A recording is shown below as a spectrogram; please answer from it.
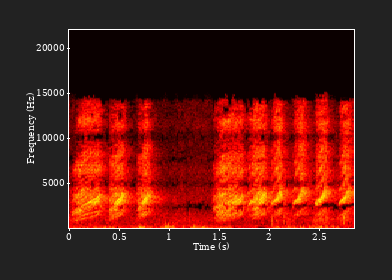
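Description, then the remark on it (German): A bird gives a harsh, rasping alarm call, a rapid series of scratchy notes in two bursts, fairly loud, with no talking. “Egal ob Amsel, Kohlmeise, Spatz oder Krähe, die Warnrufe der Vögel sind quasi international.”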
